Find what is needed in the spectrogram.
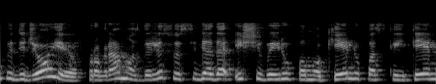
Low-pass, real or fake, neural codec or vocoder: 7.2 kHz; fake; codec, 16 kHz, 16 kbps, FreqCodec, larger model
